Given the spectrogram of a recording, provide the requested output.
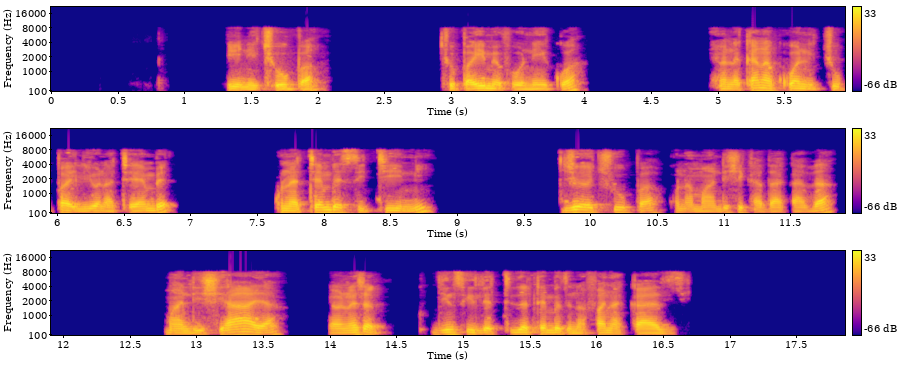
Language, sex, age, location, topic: Swahili, male, 18-24, Kisumu, health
